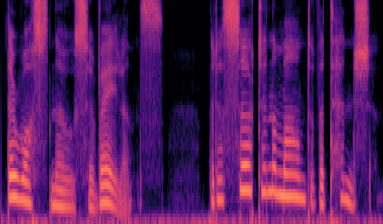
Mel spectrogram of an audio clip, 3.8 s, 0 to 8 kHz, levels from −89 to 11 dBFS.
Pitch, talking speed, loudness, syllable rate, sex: 225 Hz, 155 wpm, -21 LUFS, 5.7 syllables/s, female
